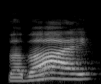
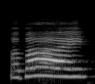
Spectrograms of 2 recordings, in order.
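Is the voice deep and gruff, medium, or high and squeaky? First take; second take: deep gruff; medium. First: It is said in a deep gruff voice. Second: It is said in a medium voice.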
